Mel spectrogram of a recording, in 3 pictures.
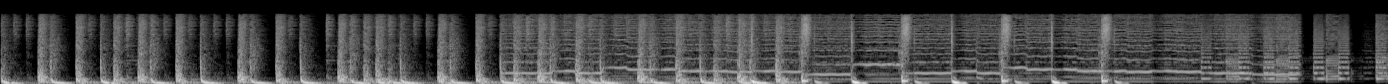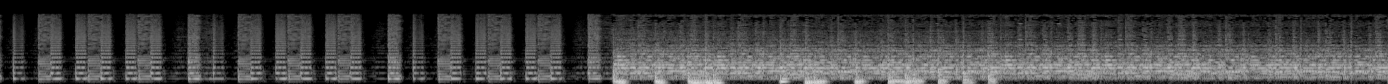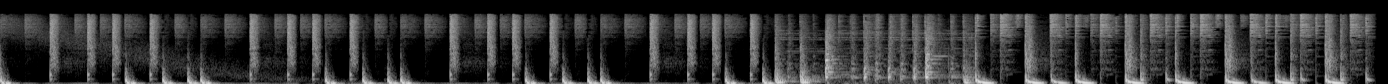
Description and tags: cool music by me 8
made by me in garageband! :D
free, music, song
